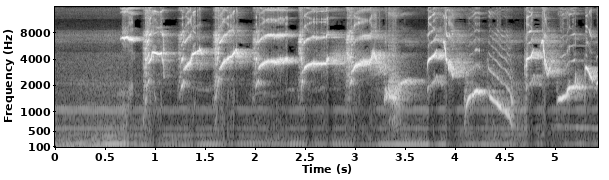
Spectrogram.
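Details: Samyong bird calling loudly: a run of clear whistled notes that rise then level off, followed by sharply falling slurred whistles near the end, over a low steady hum.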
